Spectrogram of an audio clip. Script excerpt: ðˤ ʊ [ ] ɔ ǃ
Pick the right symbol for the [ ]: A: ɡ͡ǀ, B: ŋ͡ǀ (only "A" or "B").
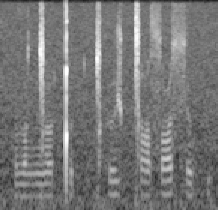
B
